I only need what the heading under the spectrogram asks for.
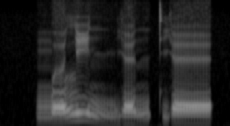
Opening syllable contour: rising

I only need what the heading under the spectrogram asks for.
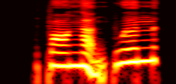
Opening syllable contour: high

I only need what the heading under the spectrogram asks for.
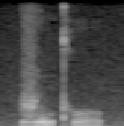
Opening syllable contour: rising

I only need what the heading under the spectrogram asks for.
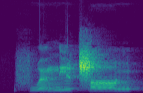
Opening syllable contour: rising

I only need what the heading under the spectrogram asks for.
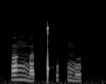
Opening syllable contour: high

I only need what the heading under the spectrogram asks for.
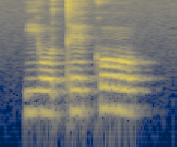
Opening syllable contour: low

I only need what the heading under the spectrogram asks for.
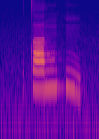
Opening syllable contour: high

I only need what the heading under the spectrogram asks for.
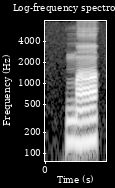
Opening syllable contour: high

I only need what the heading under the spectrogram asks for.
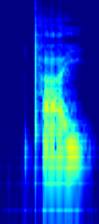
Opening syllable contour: low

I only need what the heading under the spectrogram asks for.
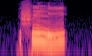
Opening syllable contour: high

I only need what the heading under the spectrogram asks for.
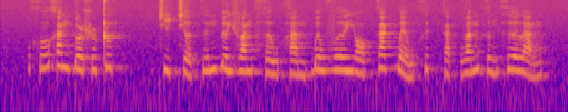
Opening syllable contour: rising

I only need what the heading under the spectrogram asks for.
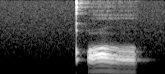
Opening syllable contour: falling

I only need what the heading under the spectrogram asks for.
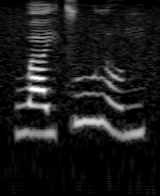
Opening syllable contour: low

